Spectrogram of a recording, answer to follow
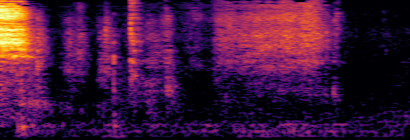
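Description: Bone folder drawn along a scored fold in thin patterned paper, burnishing the crease: a faint scraping rub lasting under a second, about a second in.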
